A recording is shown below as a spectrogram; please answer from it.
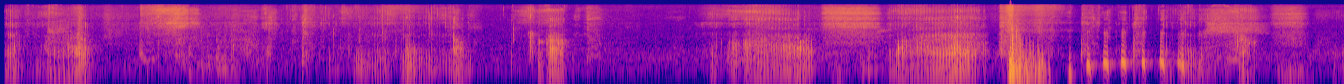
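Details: A pet dog snoring while awake, a habit it always has: rough, snorting breaths in uneven bursts with short pauses. A louder snort comes near ten seconds, followed by a run of quick, rasping, wheezy puffs.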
